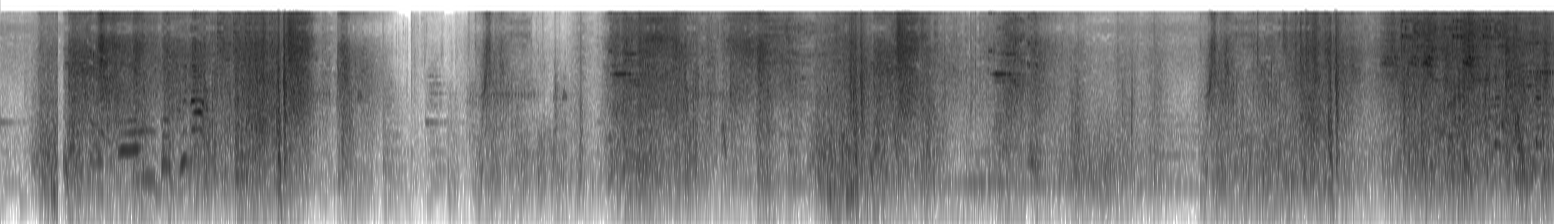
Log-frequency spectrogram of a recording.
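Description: Magical blasts and hits crackle and thump in a fast fight.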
